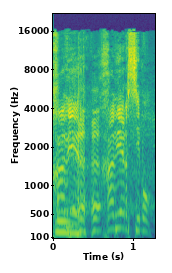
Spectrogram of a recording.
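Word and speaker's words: Javier Simón: Xavier Simon est un petit peu. – Non, Javier Simon.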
